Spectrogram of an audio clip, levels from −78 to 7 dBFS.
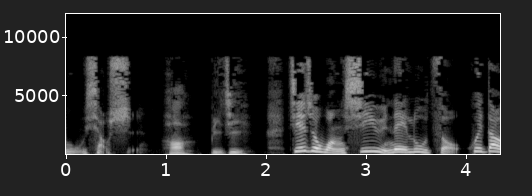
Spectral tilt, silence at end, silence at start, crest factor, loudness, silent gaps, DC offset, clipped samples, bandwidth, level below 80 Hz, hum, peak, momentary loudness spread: -4 dB/octave; 0 s; 0 s; 18 dB; -18 LUFS; none; under 0.1%; under 0.1%; 8.8 kHz; -52 dBFS; none; 0 dBFS; 13 LU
